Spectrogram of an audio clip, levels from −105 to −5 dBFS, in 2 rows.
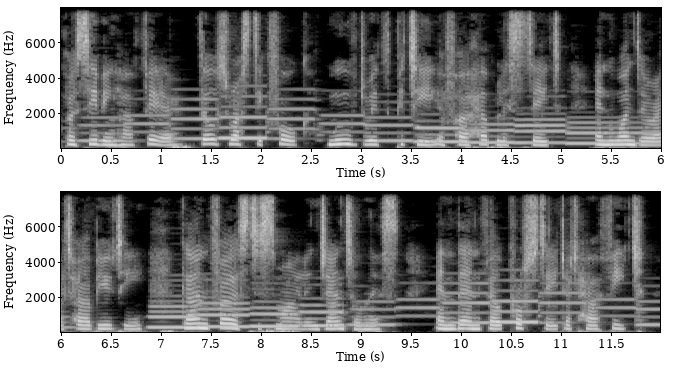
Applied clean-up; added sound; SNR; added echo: classical method log-MMSE.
